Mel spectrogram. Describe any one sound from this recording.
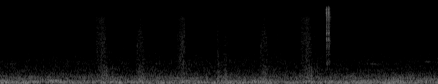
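Footsteps tread lightly across a floor.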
